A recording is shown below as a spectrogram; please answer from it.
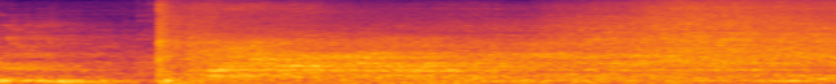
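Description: The dragon atop Gringotts Bank breathing fire: a sudden loud blast about a second in, then a rush of flame that carries on for about three seconds before fading.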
